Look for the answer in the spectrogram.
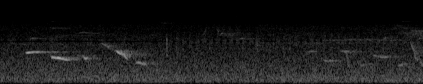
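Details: Orange-collared manakin (Manacus aurantiacus) in courtship dance display with a female present, giving four or five short, thin whistled notes within about a second, some slurring downward, then only steady background hiss.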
